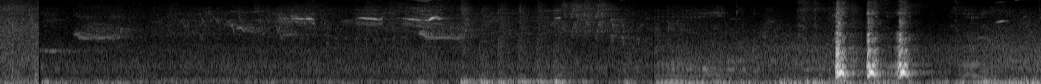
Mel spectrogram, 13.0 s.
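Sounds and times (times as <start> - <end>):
songbirds chirping and whistling: 0.2 - 13.0.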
